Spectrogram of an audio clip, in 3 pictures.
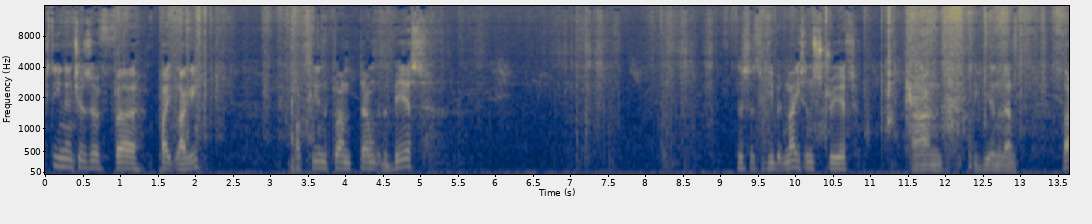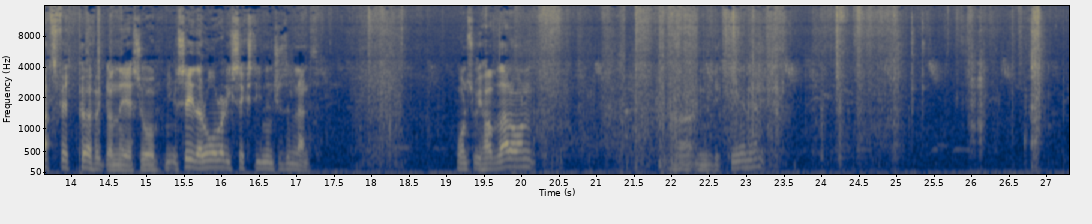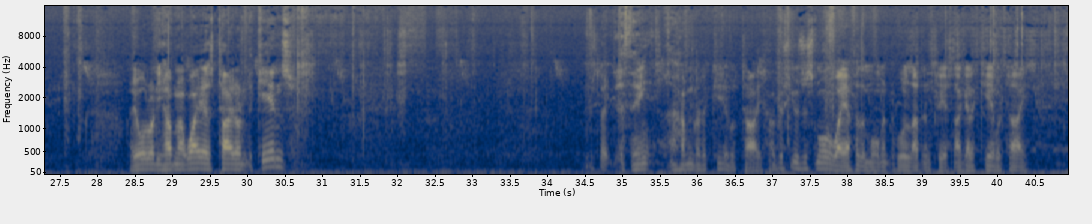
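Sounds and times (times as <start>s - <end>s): faint rustling of leaves: 0.0s - 40.9s
cane rustling: 6.7s - 14.6s, 19.5s - 27.0s, 36.9s - 40.9s
faint bird calls: 17.3s - 19.2s, 22.9s - 28.3s.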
